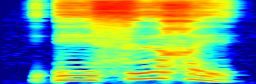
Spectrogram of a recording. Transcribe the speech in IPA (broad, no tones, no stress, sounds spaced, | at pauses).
ʔ e s ɘ χ e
